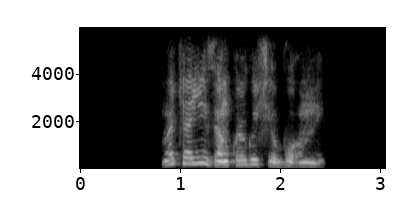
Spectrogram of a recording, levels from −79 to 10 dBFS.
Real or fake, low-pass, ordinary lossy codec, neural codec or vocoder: real; 5.4 kHz; Opus, 16 kbps; none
